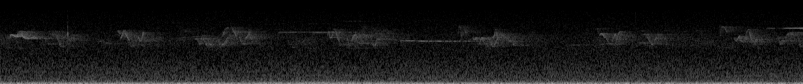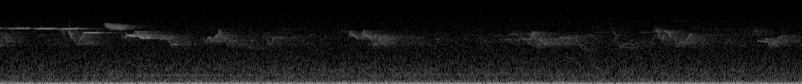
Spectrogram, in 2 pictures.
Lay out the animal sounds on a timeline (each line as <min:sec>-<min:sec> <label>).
0:00.0-0:16.1 Red-eyed Vireo (Vireo olivaceus)
0:02.1-0:05.0 Song Sparrow (Melospiza melodia)
0:07.5-0:09.8 Black-throated Green Warbler (Setophaga virens)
